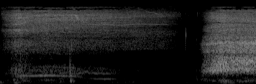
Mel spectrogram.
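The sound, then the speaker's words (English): A deep breath: a long, steady rush of air lasting nearly two seconds, then a brief pause before a second strong, breathy gust. “let me take a deep breath”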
